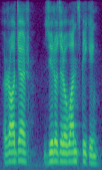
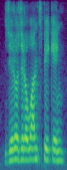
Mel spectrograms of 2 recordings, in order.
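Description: First: Phone voice. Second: Said in the usual way. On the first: Acted. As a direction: lower voice over a phone line. Agent answers on secret phone.

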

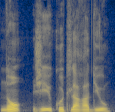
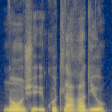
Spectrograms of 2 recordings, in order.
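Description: No difference in how they are said.

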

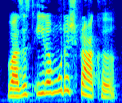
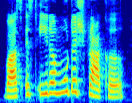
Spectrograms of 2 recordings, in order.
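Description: The two takes are said the same way.

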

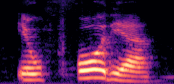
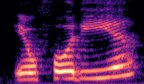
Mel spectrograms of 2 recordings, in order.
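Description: First: "eufória" slowly, stressed on FO; Spanish stress. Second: Said in the usual way. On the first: Shown as a demonstration. Teacher reading the list, "eufória" with Spanish stress on FO. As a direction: hit FO in "eufória", short "ria". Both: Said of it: "diferença entre as palavras heterotônicas".

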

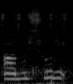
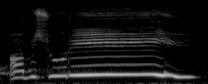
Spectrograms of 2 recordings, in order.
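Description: First: Said in the usual way. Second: Higher, louder, very slow drawn-out call; long calling out. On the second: Real, not acted. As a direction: call out long across the distance. Calling character repeatedly.

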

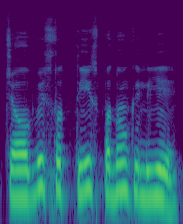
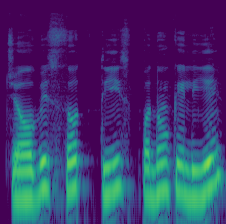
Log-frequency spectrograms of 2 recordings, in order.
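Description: No difference in how they are said.

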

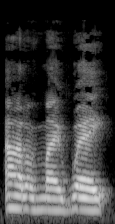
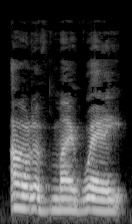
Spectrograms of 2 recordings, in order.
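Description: First: Louder, furious repeat; angry shout. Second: Angry shout. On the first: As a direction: shout it again, angrier. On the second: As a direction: drive the cats out, yelling. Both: Acted. Angry man chasing cats out.

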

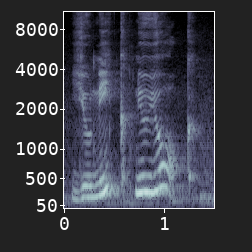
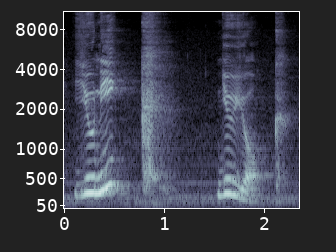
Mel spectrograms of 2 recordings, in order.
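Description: First: UNIQUE NEW YORK in one run, higher pitched; faster. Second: UNIQUE with a loud released K, then a pause; tongue twister. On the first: Teacher speeding up the twister, faster. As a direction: join UNIQUE to NEW YORK without a pause. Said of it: "you go faster and faster". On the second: Teacher starting a twister for fun, carefully separated. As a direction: separate UNIQUE from NEW YORK. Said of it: "do some tongue twisters". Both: Shown as a demonstration.

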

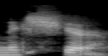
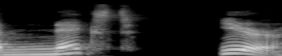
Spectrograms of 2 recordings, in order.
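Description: First: "next year" merged with a ch sound; "next year" as one word, t and y fused; linked sounds. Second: Said in the usual way. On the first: Shown as a demonstration. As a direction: blend "next year" into "nex-cheer". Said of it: "có thể nối âm được". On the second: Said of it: "các bạn hãy nối âm".

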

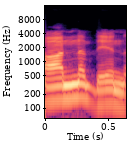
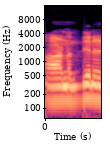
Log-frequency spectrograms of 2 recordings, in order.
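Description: First: ਅਨ ਦਿਨ with two dental n, 'an din'; plain n sounds. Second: ਅਣ ਦਿਨ with retroflex n, 'aṇ din'; wrong nasal sound. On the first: Teacher shows the reading, ਅਨ ਦਿਨ with plain n. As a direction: keep both n of ਅਨ ਦਿਨ dental. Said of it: "ਲੱਗੇ ਦੋ ਨੰਨੇ". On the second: Teacher warns what not to say, ਅਣ ਦਿਨ with retroflex ṇ. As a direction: curl the tongue on the n of ਅਣ. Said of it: "ਨਹੀਂ ਕਹਿ ਦੇਣਾ". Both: Shown as a demonstration.

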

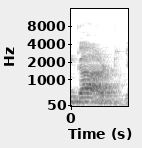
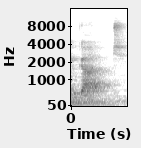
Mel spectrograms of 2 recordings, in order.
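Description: First: "গার্ড" with a clearly sounded r before d; R pronounced. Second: "গার্ড" as gaad, r dropped; silent R. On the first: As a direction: say "গার্ড" as gard, r audible. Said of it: "আমরা যদি আর উচ্চারণ করি". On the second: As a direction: say "গার্ড" with open a straight into d, no r. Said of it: "আর উচ্চারণটা আমরা বাদ দেই". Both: Shown as a demonstration.

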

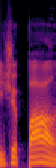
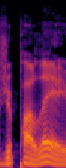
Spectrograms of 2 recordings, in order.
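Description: First: "parle" as one syllable, silent final e; conjugated French verb. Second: "parlais" as two syllables, ending in "ay"; unconjugated French verb. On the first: Teacher showing students the right French form, conjugated "parle". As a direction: say "parle" ending on the l. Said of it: "So I say "je parle" instead of". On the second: Teacher showing students the form to avoid, unconjugated "parlais". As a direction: sound out "parlais" as par-LAY. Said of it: "instead of". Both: Shown as a demonstration.

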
